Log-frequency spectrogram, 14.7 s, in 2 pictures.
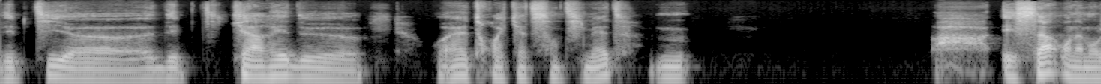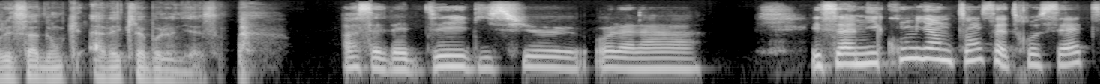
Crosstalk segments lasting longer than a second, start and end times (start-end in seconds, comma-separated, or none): none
